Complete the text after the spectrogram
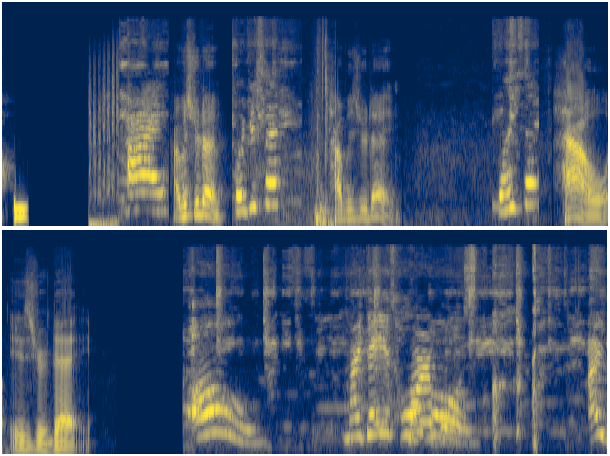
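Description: A young man talks with animation over an online call.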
